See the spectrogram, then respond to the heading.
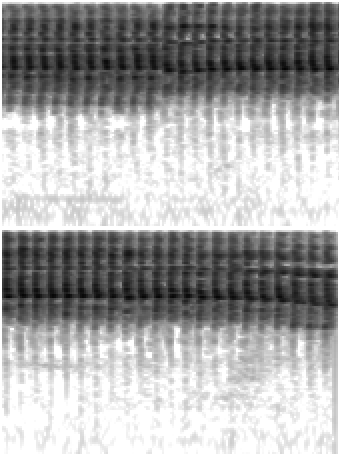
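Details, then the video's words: Lovebird in full song, recorded as a lure for other lovebirds: a continuous, fast, rattling trill of shrill notes, about three per second, that holds steady for the whole stretch. "Lovebird Gacor Pancinagan Suara Lovebird Agar Cepat Gacor Kicau LOVEBIRD"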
